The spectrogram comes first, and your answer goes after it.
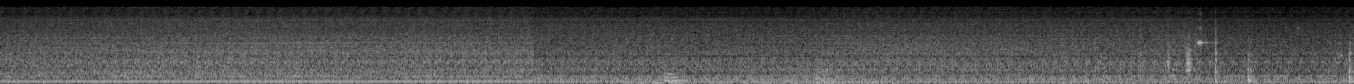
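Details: Lexus 430 after a used surplus starter motor was fitted to cure a no-crank: a steady, even idle hum with no grinding, clicking or stumbling, and the starter disengages cleanly.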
